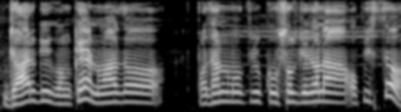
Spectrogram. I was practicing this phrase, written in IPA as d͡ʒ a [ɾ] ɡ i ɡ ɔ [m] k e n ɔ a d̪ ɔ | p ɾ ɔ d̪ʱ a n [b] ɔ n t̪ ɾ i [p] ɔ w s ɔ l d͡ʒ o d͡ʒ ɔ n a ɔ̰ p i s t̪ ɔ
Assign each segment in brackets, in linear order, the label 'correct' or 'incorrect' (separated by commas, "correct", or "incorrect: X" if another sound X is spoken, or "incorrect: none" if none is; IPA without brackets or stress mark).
correct, incorrect: ŋ, incorrect: m, incorrect: k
